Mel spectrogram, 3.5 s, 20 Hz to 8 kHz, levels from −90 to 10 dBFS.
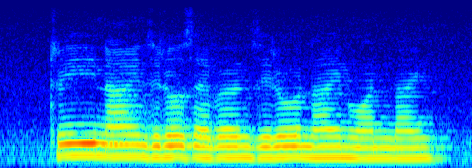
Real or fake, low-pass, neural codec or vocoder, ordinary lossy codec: real; 7.2 kHz; none; none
